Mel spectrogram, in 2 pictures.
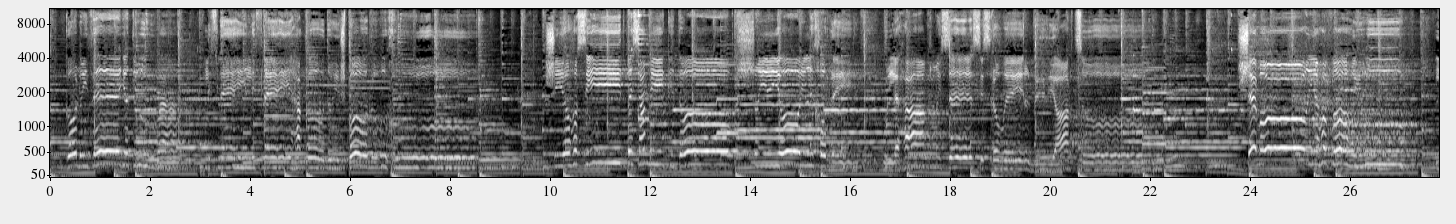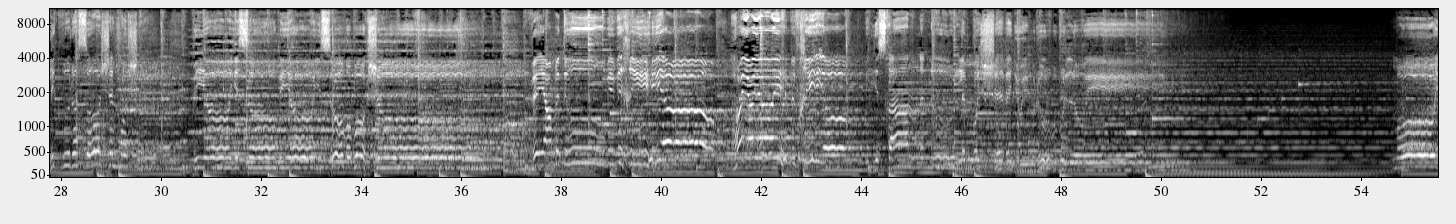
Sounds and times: Christmas music: 0:00.0 - 0:55.5.

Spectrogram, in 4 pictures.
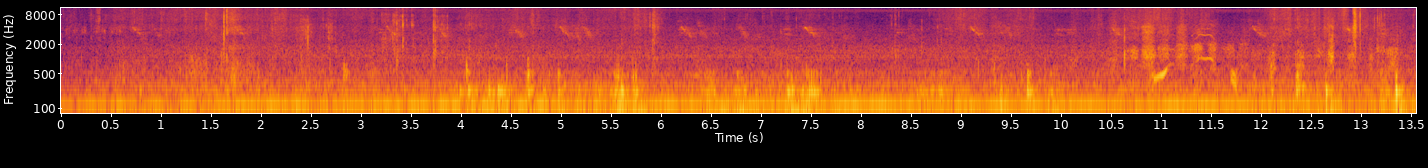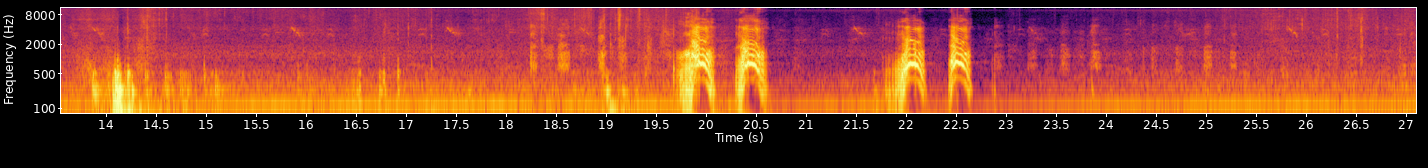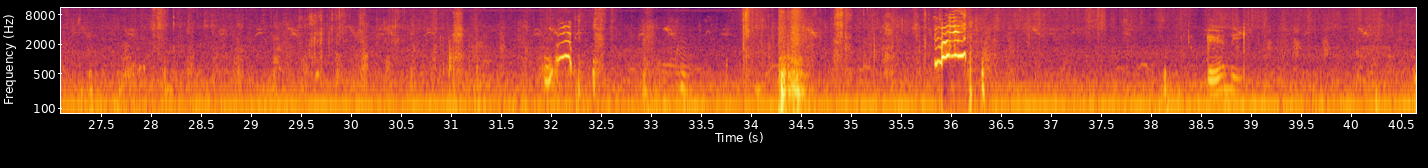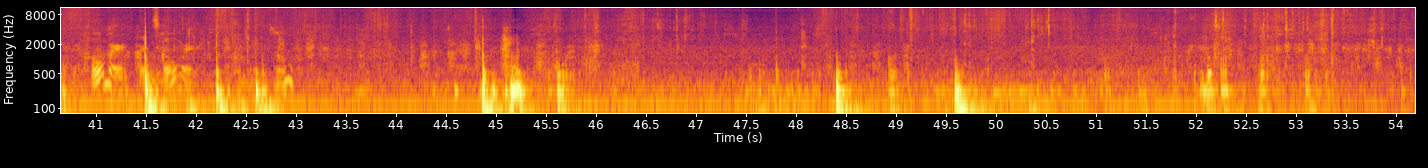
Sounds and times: Outside, rural or natural: 0:00.0 - 0:54.1
Dog: 0:10.6 - 0:12.9, 0:42.2 - 0:46.5.

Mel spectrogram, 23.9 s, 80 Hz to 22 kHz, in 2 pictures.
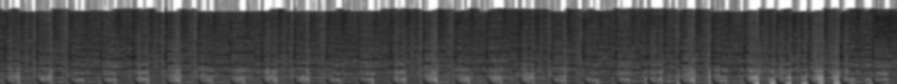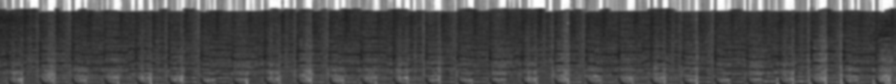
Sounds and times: Techno: 0:00.0 - 0:23.9.

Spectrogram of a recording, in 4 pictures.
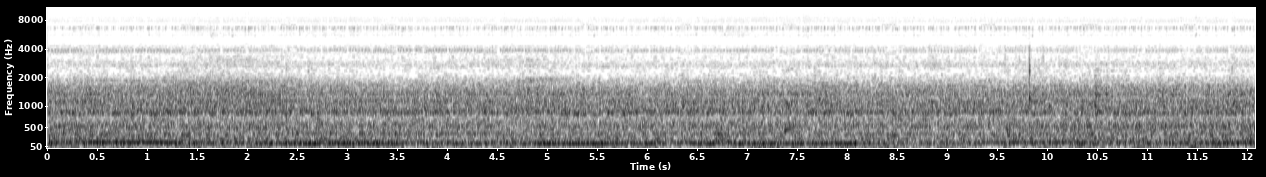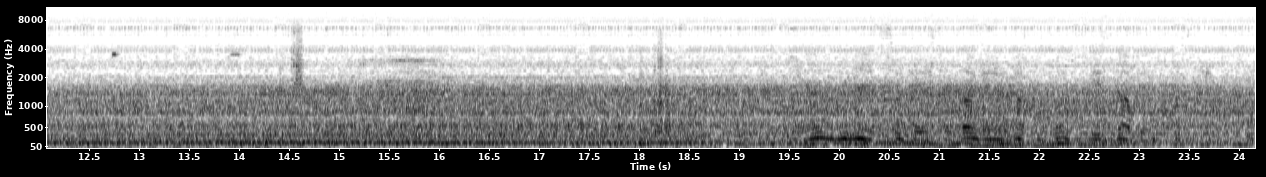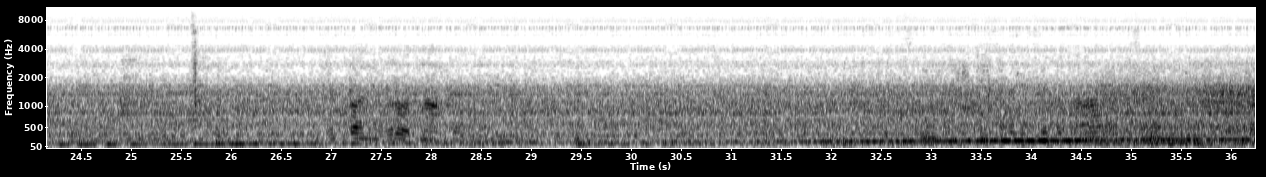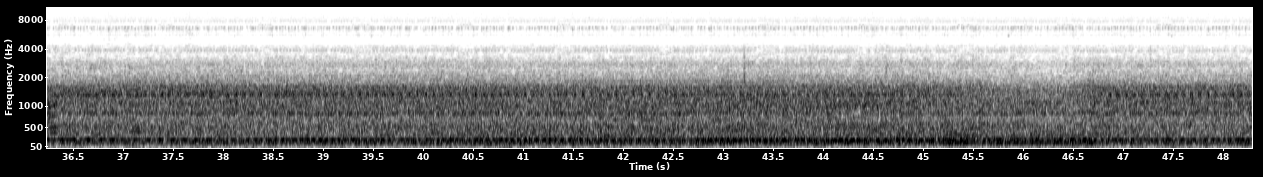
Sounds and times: Vehicle: 0:00.0 - 0:48.2
Speech: 0:19.6 - 0:23.8, 0:27.0 - 0:28.8, 0:32.8 - 0:37.3.

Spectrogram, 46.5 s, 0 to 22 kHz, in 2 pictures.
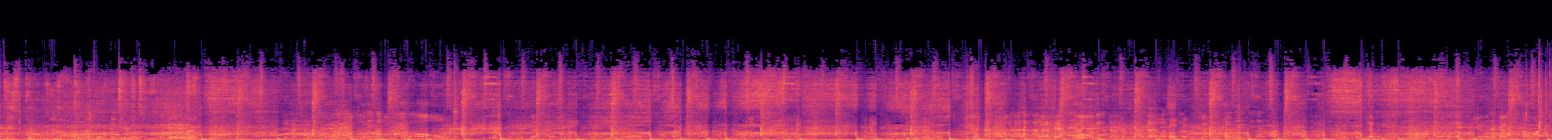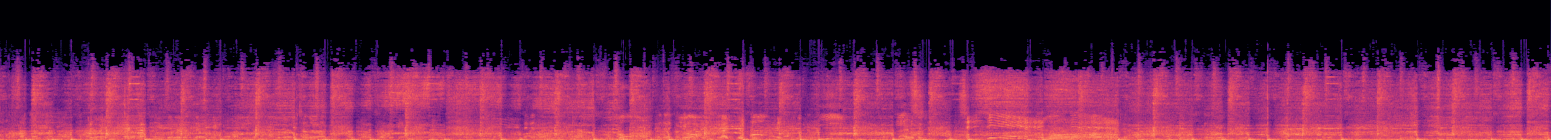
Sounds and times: Music: 0:00.0 - 0:46.5
Speech: 0:15.7 - 0:19.2, 0:20.1 - 0:42.0.

